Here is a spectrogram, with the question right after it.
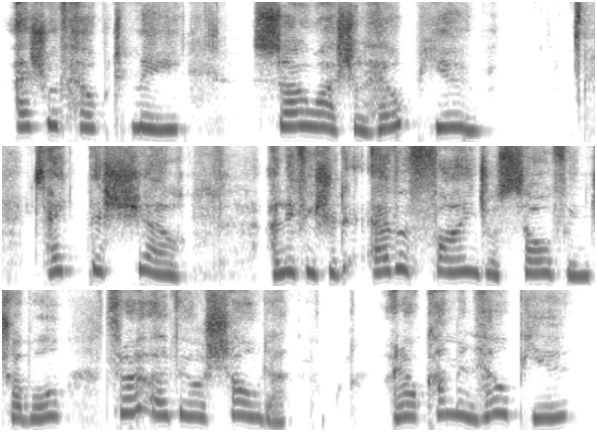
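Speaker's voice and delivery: high, gurgling fish voice; high-pitched watery creature; gurgly voice. Acted. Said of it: "she heard a gurgly voice".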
